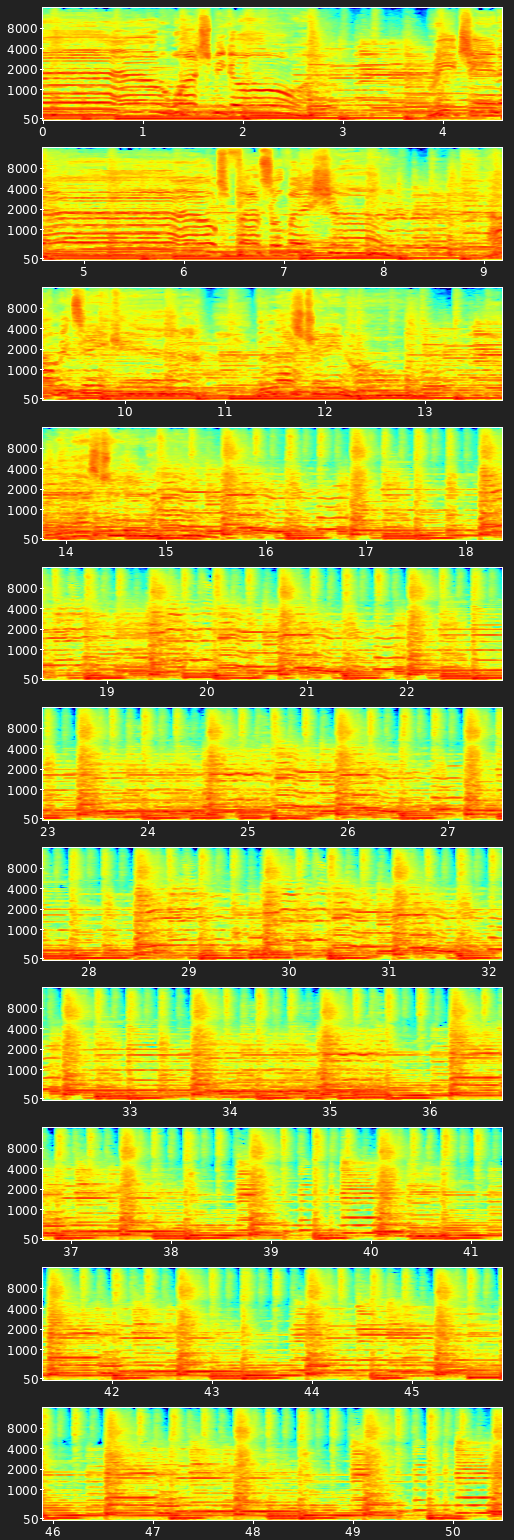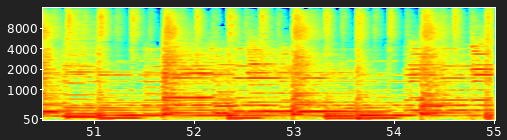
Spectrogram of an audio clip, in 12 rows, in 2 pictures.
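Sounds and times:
blues-rock band playing: 0.0 - 55.0
guitar lead with bending notes: 0.0 - 55.0.

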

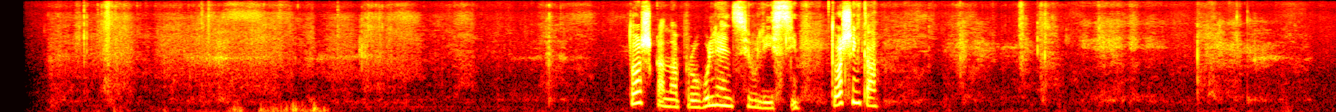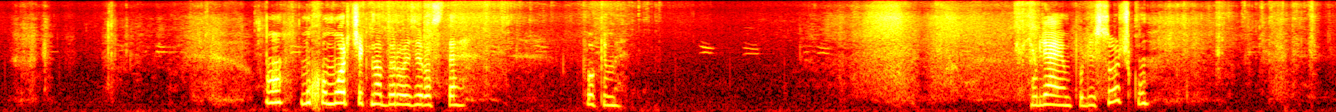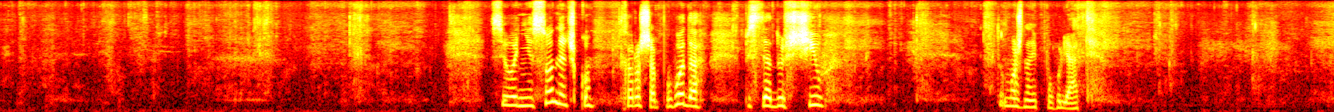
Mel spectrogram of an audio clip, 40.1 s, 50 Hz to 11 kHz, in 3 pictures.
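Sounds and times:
footsteps on dry leaves: 0.6 - 5.9, 8.9 - 18.8, 21.8 - 31.6, 32.7 - 40.0
faint rustles and ticks: 22.7 - 40.0.

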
